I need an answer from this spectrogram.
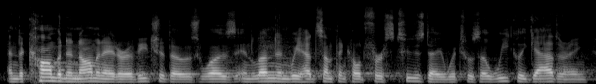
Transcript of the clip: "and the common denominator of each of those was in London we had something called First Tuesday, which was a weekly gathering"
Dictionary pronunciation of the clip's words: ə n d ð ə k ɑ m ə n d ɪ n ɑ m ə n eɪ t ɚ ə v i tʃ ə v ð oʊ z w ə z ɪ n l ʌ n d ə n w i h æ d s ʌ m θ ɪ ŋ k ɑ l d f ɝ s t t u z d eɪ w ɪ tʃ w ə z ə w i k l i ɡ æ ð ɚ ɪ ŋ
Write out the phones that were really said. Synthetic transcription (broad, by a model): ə n ð ə k ɑ m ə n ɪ n ɑ m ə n eɪ t ɚ ə v i tʃ ə v ð oʊ z w ə z ɪ n l ʌ n d ə n w i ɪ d s ʌ m θ ɪ ŋ k ɑ l d f ɝ s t t u z d eɪ w ɪ tʃ w ə z ə w i k l i ɡ æ ð ɚ ɪ ŋ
